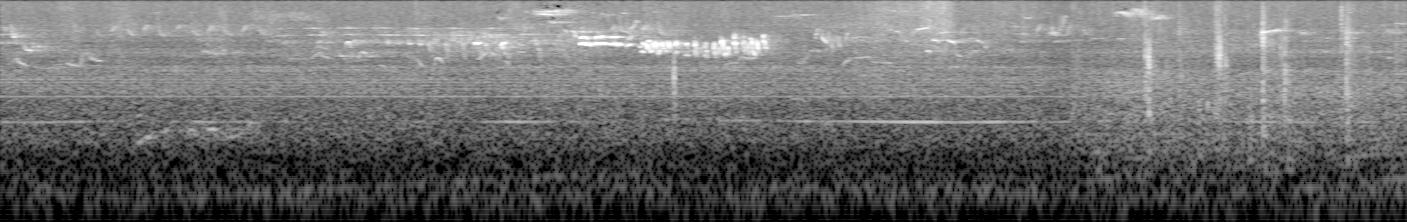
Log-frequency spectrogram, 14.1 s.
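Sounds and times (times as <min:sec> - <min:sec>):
birds calling and singing: 0:00.0 - 0:14.0
faint steady hum: 0:00.0 - 0:14.0
bird trill: 0:03.2 - 0:10.7.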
